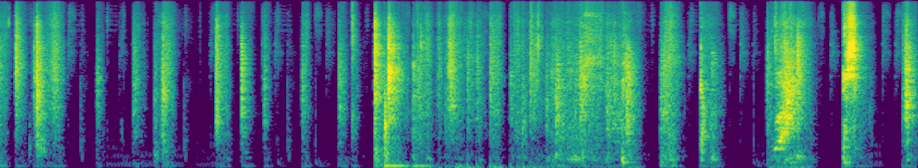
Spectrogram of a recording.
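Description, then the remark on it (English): A dog, Santo, repeatedly rams against a door, making irregular loud thumps and rattles, with a heavier bang midway and a few quieter knocks in between. “I have a dog trying to ram my dog? Door.”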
